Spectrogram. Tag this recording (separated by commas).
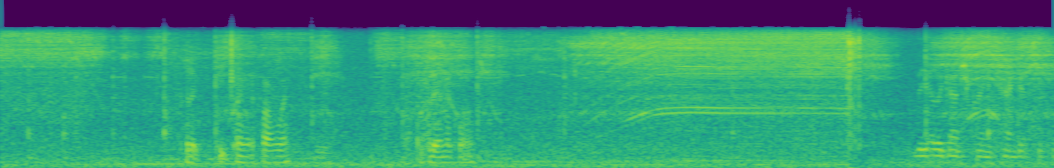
inside a small room, Speech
